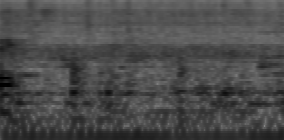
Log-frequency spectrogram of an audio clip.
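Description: Faint, steady sizzling of a snapper fillet cooking, with a light click about half a second in.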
